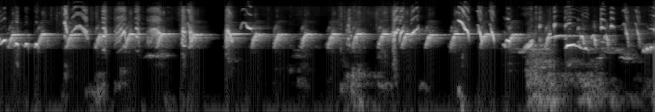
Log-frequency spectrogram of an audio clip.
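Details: Greater green leafbird, a competition-bird training song with varied fill-ins meant to stir up rival birds: dense, rapid, high chirps, slurred whistles and buzzy notes over a steady sustained high tone, with no break.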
